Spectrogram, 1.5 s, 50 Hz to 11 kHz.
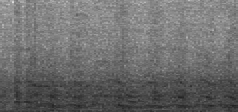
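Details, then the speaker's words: Restored 1970 Cuda with a 340 engine, never run on the engine stand, first start attempt: steady rhythmic cranking at about four pulses a second that never catches or fires. Firing order and timing checked; a fuel starvation problem is suspected. "in this particular case it's not a good sign because it's cranking over but it's not firing"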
